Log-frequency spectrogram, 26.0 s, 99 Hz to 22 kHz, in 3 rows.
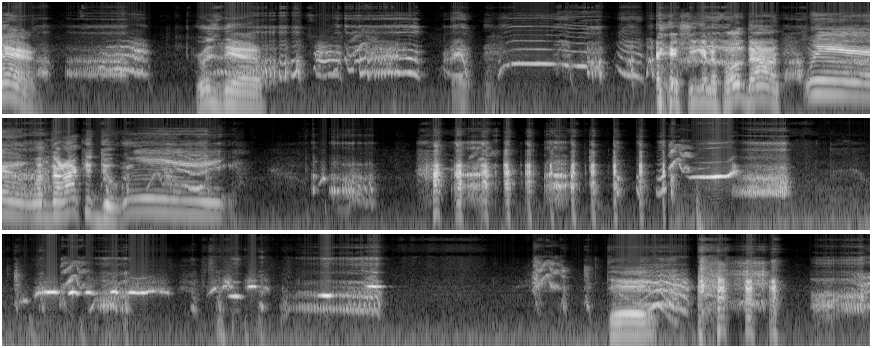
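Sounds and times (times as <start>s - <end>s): parrot squawking: 0.0s - 11.0s, 11.7s - 16.6s, 17.5s - 21.3s, 22.6s - 26.0s
parrot whistling: 17.5s - 21.3s.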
